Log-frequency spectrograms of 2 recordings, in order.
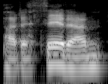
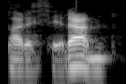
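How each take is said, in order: First: Parecerán stressed on the second-to-last syllable, CE; parecerán said as pa-re-CE-ran; misplaced stress. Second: Parecerán stressed on the final syllable, RÁN; stress on accented syllable. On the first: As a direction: put the stress on "ce" in parecerán, leaving the final "rán" weak. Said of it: "Make sure that the stress of the word ... So it's not". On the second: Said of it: "the stress of the word when you pronounce it is the same as where the accent is". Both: Shown as a demonstration.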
